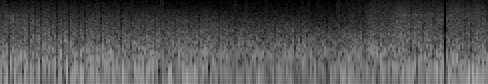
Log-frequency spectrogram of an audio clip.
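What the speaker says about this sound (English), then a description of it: "The game's audio couldn't handle that many hits at one time." A dense, roaring wall of crackling explosions as many shells strike a ship at once in World of Warships, the barrage so thick it blurs into continuous distorted noise with no talk.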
